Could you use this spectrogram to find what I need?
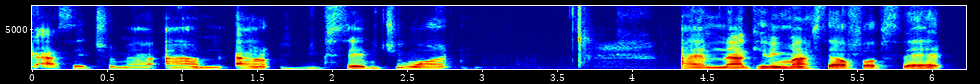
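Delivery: normal talking voice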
